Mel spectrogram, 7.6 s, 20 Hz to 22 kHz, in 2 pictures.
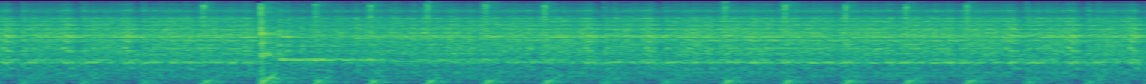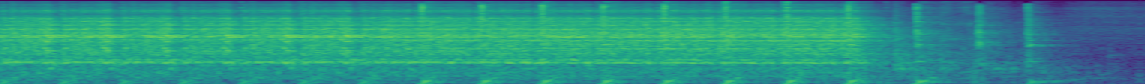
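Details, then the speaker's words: Cub Cadet 582 pulling tractor, Kohler K301 first start attempt, temporary fuel tank, primed, choke then off, jump pack: steady cranking about four chuffs per second, never catches; weak spark, later traced to bad condenser. "All right. I think I need to adjust the points. I did check it. It did have a spark, but it was a weak spark."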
